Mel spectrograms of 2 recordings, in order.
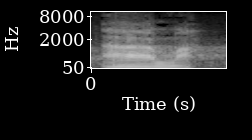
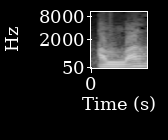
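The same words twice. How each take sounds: First: The opening vowel is drawn out. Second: The opening vowel is short. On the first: It turns the phrase into a question. The speaker calls it wrong. "ولا تقول الله" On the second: It is a plain statement of God's name. The speaker calls it right. "فتقول الله"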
